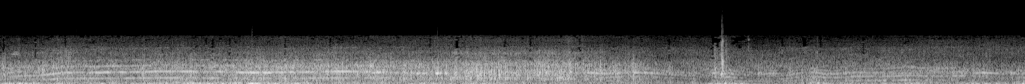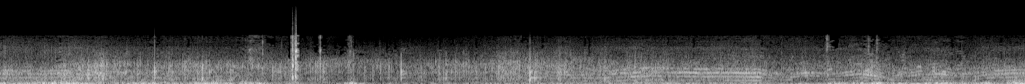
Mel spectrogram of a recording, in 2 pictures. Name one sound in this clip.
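An electric scooter's motor whines, rising and falling in pitch as it speeds up and slows down.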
